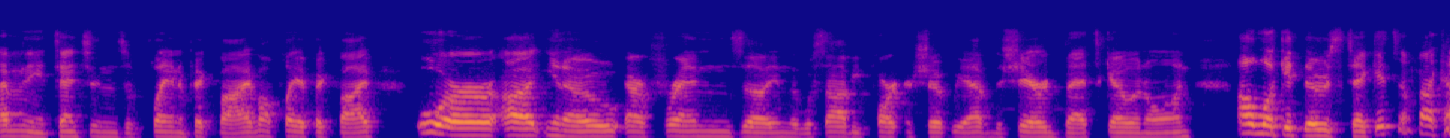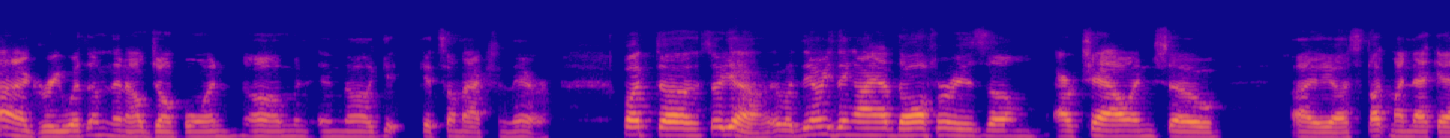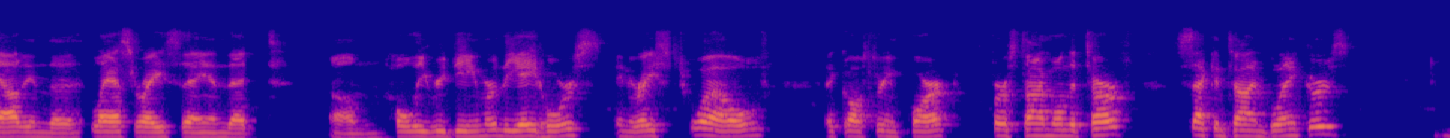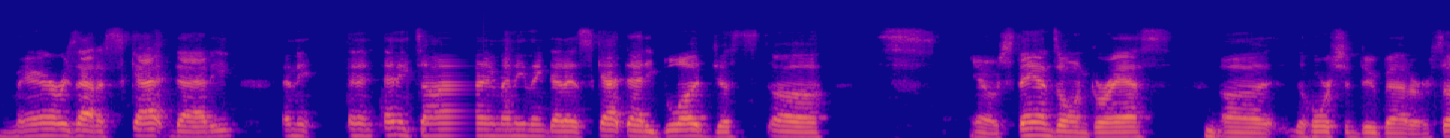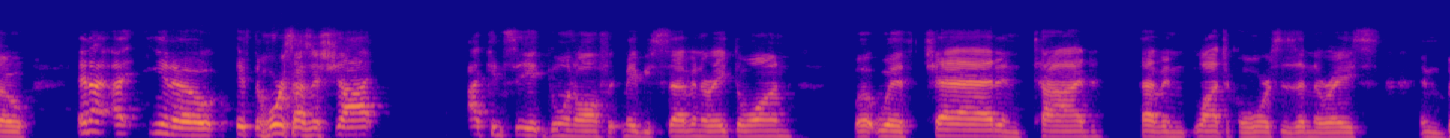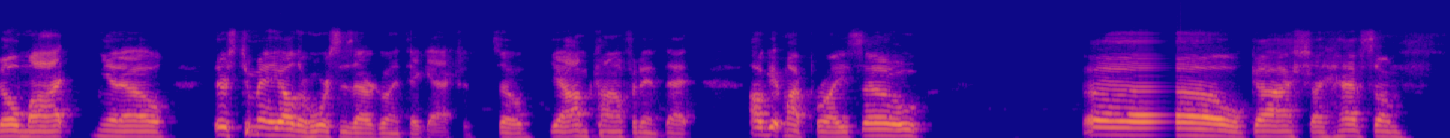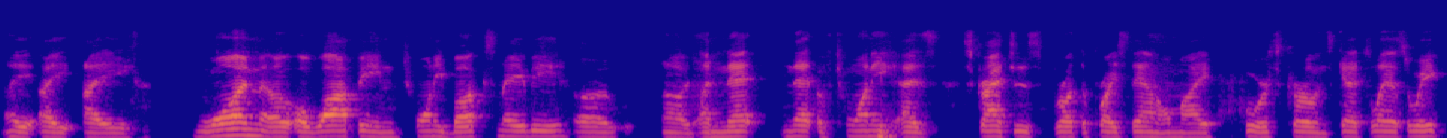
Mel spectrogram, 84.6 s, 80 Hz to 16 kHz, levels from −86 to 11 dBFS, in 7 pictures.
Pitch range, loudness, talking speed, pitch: 130-155 Hz, -26 LUFS, 165 wpm, 135 Hz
